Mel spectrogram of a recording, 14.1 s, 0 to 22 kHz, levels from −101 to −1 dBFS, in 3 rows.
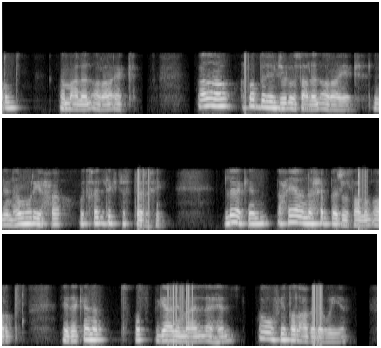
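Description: Bit errors on a digital phone line crackle in short bursts at 3.03–3.07 s, 6.40–6.62 s, 9.16–9.28 s, 11.49–11.80 s (after "الأرض إذا كنت وسط") and 13.30–13.42 s. Flipped bits in the mu-law samples, at a fraction of a percent, leave sharp ticks over the intact speech.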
